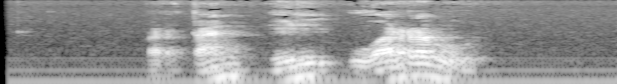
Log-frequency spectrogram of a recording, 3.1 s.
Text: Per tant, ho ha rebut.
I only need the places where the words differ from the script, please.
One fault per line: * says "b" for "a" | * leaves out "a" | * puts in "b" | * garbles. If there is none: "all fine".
* puts in "ell"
